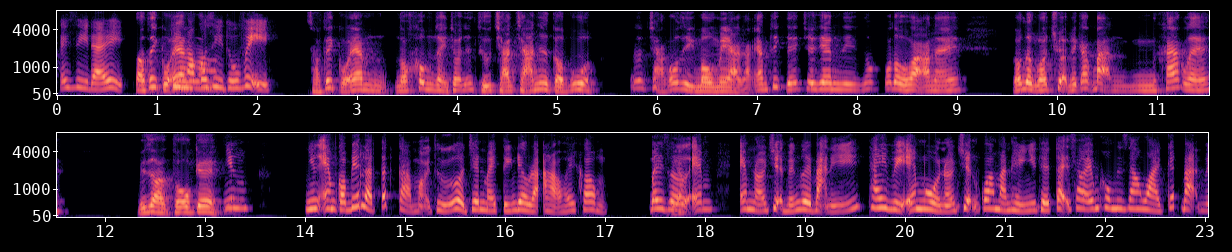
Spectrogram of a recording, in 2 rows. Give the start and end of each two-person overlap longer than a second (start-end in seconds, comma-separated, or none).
none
